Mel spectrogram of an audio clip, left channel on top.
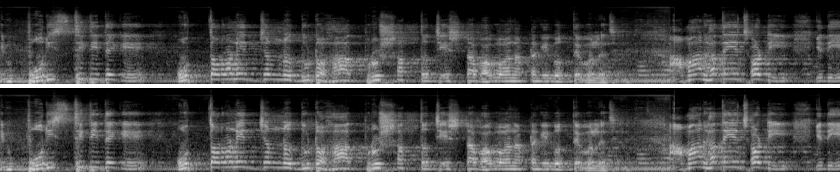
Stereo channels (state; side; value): normal; both; correlation 0.67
